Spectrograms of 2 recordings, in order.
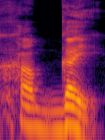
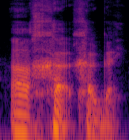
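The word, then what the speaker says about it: חגי: हग्गई को हग्गई बोला जाता है, हा नहीं, खा नहीं, ख वो खा भी नहीं, लेकिन इस बीच में आता है खग्गई।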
